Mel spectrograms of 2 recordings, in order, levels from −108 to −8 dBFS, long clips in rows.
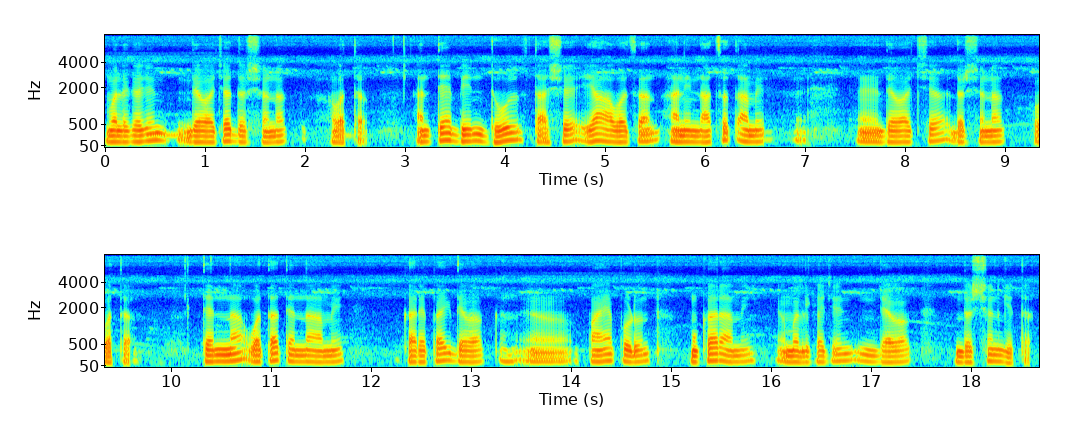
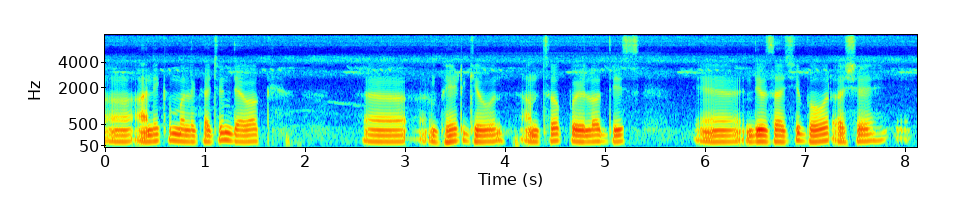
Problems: none marked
